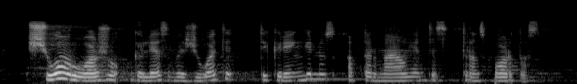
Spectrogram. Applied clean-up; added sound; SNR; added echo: neural separator model SepFormer DNS4.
